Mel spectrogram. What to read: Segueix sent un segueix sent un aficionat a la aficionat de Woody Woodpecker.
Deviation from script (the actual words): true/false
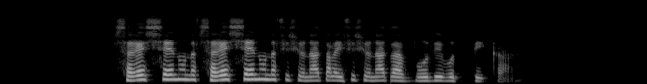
false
